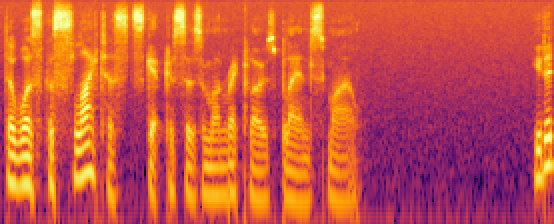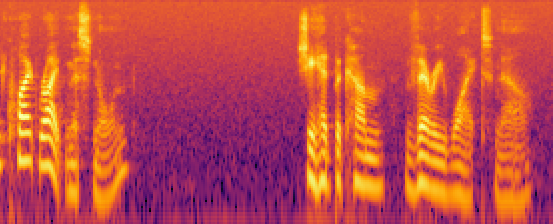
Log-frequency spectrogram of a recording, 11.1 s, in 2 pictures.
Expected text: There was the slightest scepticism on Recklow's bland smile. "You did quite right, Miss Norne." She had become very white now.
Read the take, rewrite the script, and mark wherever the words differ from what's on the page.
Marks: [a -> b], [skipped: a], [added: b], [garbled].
There was the slightest scepticism on Recklow's bland smile. "You did quite right, Miss Norne." She had become very white now.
